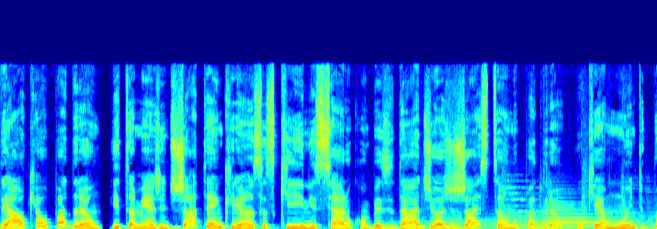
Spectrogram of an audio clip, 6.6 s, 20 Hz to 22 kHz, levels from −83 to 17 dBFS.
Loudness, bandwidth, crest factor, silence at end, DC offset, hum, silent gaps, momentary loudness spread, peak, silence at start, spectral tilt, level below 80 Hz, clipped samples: -15 LUFS; 16.5 kHz; 14 dB; 0 s; under 0.1%; none; 1.03-1.09 s; 4 LU; -2 dBFS; 0 s; -4 dB/octave; -32 dBFS; under 0.1%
